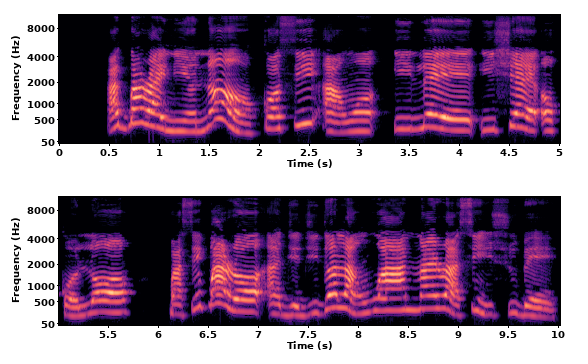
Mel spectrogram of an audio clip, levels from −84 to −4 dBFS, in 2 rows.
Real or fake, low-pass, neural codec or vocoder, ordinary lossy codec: real; none; none; none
